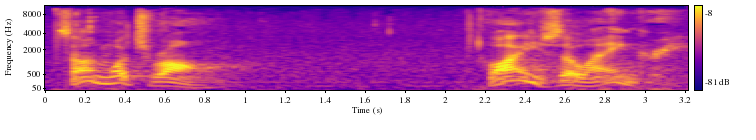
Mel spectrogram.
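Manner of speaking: a father easing his angry son; tender father. Acted. Preacher voicing the father comforting his older son, soft and tender.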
